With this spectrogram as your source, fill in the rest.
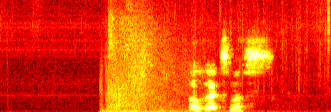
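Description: An explosion booms with a rumbling roar.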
